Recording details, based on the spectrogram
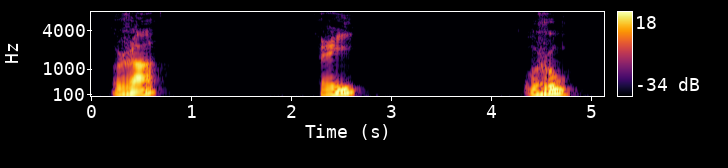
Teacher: Avec la lettre ra, il faut prononcer un R en faisant rouler la langue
